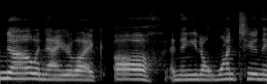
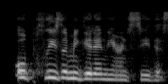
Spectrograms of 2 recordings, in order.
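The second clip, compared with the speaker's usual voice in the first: mock begging, put-on pleading tone. Acting out someone begging for a time slot: mock begging. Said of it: "And you're begging for a time slot".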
